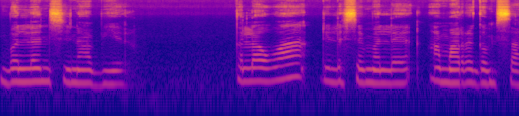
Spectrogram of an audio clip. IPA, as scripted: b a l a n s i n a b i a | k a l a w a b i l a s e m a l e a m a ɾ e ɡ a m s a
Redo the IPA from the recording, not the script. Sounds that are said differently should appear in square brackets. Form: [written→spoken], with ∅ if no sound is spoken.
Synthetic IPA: b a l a n s i n a b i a | k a l a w a [b→d] i l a s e m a l e a m a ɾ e ɡ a m s a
